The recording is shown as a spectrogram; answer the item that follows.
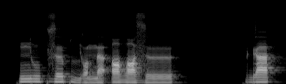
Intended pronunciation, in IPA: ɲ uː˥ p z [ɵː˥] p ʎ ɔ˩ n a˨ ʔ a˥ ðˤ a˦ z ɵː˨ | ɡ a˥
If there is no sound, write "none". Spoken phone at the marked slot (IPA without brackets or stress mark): ɵː˥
